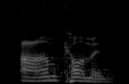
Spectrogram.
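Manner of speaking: seventies-style sexy voice with New York accent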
